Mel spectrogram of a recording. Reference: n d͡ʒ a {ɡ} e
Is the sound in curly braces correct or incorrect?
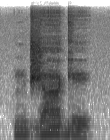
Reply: correct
